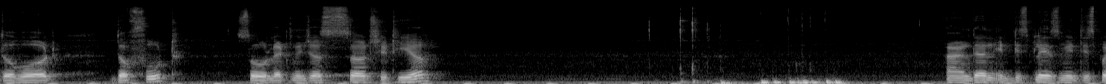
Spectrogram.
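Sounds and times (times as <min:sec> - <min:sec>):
computer keyboard typing: 0:06.8 - 0:08.5.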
